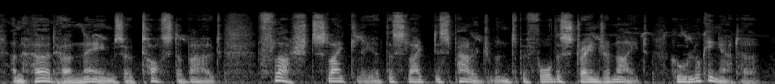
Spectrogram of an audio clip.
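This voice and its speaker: A man's voice: fairly low pitch, a little hiss or hum. A man narrating a verse drama from a script in a solemn, theatrical manner.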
